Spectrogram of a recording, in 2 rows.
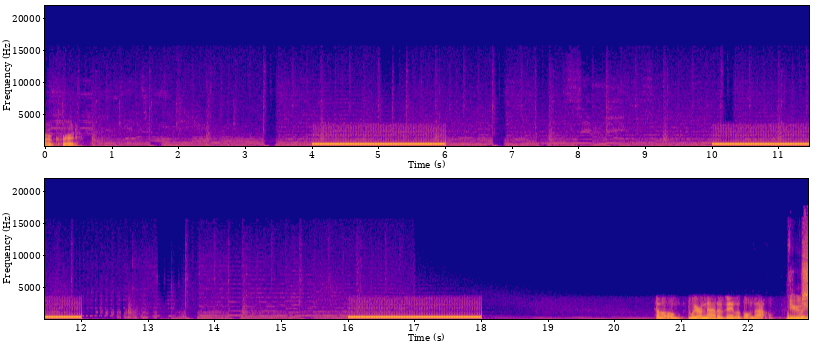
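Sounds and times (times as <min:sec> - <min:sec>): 
speech: 0:00.0 - 0:00.6, 0:21.3 - 0:22.8
telephone line tone while placing a call: 0:04.0 - 0:06.0, 0:10.0 - 0:12.0, 0:16.0 - 0:18.0.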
